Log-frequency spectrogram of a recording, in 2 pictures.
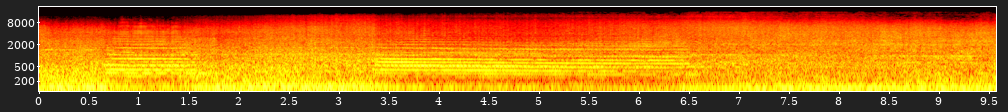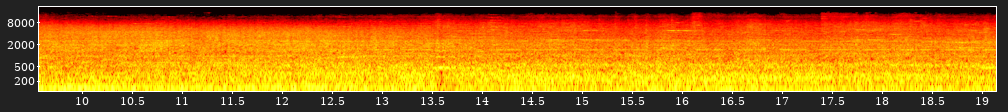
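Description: Diesel freight locomotive air horn sounds a short blast about a second in, then a longer blast dropping slightly in pitch as the locomotives pass, over the deep rumble of their engines. After that, the steady rolling rumble and clatter of double-stack container cars running past on the rails.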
